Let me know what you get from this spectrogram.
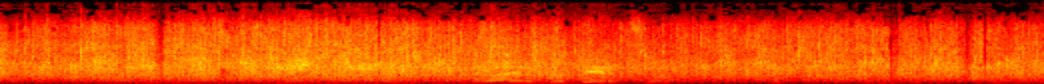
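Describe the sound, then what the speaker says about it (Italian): A Roman cabaret singer is greeted by loud, continuous crowd applause that holds steady for several seconds, with a voice briefly heard over it. "Signore e signori, accogliamo con un calorosissimo applauso"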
